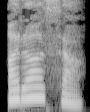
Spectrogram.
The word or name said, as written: ಆರೈಸು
